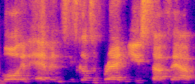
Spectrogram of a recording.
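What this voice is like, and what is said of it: Australian accent. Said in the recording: “It's good to hear your accent.”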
